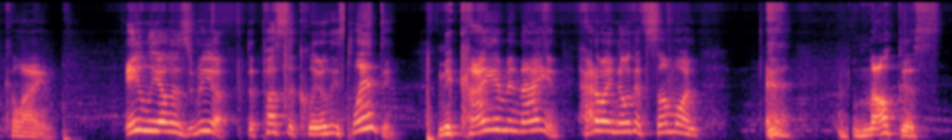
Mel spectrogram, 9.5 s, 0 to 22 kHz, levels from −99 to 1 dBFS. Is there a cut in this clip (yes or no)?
yes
